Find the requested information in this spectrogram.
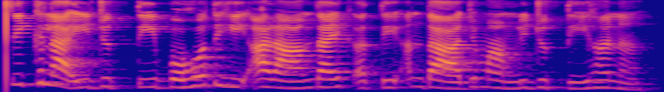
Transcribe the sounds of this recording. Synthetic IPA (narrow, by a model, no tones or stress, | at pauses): sɪkʰlaːiːd͡ʒʊt̪ːiːbɔɦʊt̪ɦiːʔaːɾaːmd̪aːɪkət̪eːʔə̃nd̪aːd͡ʒmaːmliːd͡ʒʊt̪ːiːɦən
